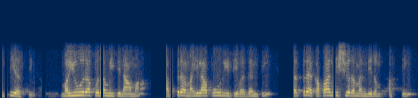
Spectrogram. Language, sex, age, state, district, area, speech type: Sanskrit, female, 45-60, Andhra Pradesh, Chittoor, urban, conversation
